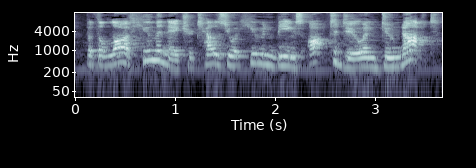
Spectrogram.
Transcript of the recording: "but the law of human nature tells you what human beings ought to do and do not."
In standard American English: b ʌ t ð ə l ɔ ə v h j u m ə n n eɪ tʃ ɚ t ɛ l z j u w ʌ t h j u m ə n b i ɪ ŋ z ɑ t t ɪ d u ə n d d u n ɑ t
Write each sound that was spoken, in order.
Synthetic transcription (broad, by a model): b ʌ t ð ə l ɔ ə v h j u m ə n n eɪ tʃ ɚ t ɛ l z j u w ʌ t h j u m ə n b i ɪ ŋ z ɑ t t ɪ d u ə n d d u n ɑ t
